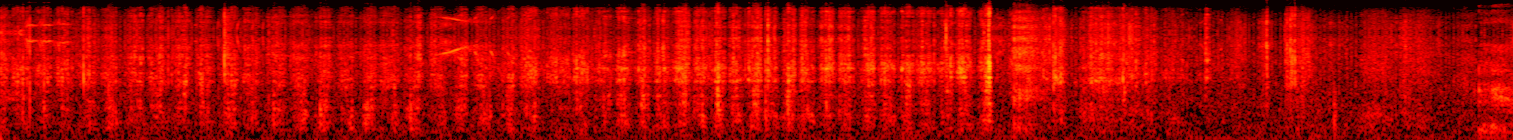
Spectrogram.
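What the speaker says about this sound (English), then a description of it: "Now we're gonna take this rock, rub it down again real good." A rock rubbed firmly along a fire-hardened wooden spear tip gives a steady, dry scraping and rasping that runs continuously at close range, with no talking over it.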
